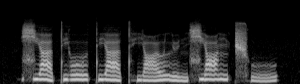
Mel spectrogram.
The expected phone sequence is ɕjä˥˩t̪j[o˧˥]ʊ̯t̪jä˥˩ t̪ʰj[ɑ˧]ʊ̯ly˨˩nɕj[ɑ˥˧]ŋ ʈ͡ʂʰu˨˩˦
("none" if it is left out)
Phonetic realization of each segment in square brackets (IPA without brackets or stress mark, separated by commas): o˥, ɑ˧˥, ɑ˥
